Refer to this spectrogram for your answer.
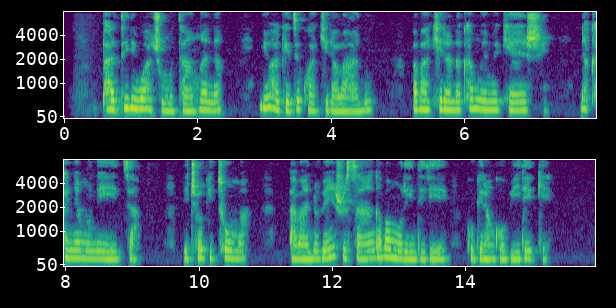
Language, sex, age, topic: Rundi, female, 25-35, education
